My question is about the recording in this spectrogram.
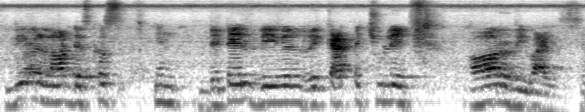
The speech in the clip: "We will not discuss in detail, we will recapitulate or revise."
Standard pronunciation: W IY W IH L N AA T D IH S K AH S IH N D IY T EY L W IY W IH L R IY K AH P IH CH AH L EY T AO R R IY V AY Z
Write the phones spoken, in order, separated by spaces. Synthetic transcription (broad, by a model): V IY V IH L N AA T D IH S K AH S IH N D IY T EY L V IY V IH L R IY K AH P IH CH AH L EY T AO R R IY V AY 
